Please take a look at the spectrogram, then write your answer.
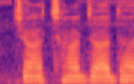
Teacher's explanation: जो चा और छा का उच्चारण स्थान होता है वो तालु होता है। · ये सारे जो वर्ड होते हैं उनका उच्चारण तालु से होता है।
